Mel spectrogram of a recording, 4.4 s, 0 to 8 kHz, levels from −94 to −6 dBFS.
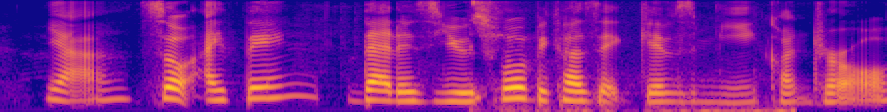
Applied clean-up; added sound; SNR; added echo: neural mask model Resemble Enhance denoiser.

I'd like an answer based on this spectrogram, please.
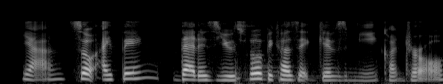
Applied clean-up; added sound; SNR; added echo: neural separator model SepFormer DNS4.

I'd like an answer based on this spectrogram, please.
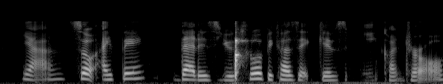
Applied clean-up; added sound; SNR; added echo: neural diffusion model UNIVERSE++.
